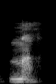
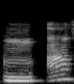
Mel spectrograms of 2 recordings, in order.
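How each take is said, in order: First: The m and a sounds blend into one syllable. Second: The m and a sounds are said separately. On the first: The speaker calls it right. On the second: The speaker calls it wrong. "no sería"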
